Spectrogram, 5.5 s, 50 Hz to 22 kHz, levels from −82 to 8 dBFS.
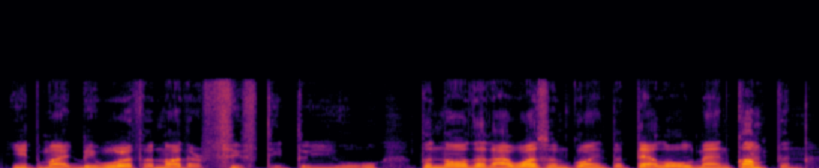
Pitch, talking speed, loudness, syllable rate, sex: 110 Hz, 210 wpm, -20 LUFS, 4.7 syllables/s, male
